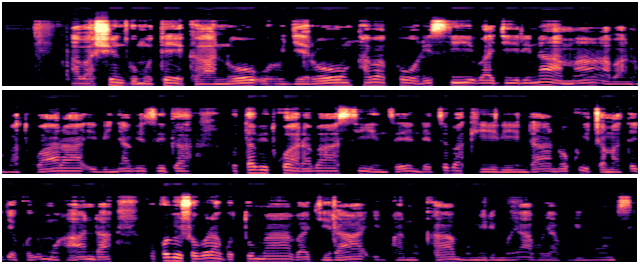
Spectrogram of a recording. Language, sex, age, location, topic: Kinyarwanda, male, 18-24, Nyagatare, government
